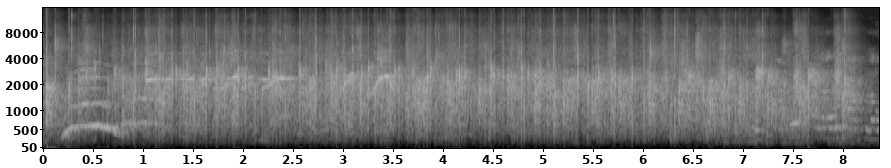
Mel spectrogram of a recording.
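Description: A storytelling event's audience bursts into sustained, loud applause; a brief voice rises at the start, then dense clapping carries on evenly to the end.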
